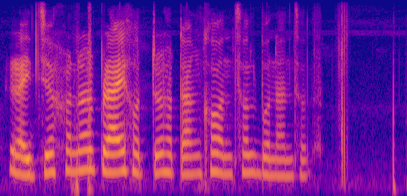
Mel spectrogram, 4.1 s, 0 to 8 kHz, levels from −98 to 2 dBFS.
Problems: none marked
